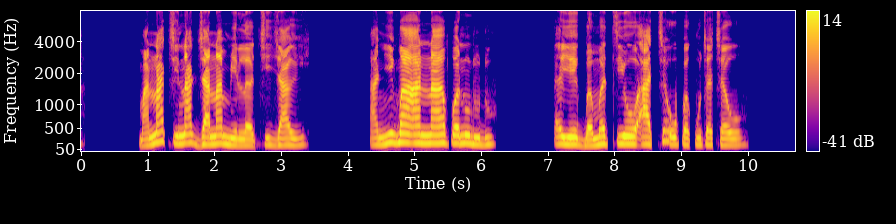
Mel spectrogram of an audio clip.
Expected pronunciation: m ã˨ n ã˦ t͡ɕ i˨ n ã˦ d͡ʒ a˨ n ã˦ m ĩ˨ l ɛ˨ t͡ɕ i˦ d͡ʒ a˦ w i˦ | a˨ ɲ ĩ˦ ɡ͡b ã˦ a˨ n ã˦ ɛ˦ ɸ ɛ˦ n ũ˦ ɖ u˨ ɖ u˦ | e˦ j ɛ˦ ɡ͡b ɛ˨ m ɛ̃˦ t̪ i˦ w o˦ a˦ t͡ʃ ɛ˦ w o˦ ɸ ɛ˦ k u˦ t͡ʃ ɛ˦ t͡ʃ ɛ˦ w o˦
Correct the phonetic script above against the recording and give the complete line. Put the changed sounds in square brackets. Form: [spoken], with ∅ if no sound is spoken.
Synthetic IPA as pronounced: m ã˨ n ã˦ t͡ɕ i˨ n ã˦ d͡ʒ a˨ n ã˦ m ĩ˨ l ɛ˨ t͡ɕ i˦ d͡ʒ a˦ [ɣ] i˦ | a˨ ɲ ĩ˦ ɡ͡b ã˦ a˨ n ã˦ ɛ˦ ɸ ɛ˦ n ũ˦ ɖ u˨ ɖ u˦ | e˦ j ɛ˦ ɡ͡b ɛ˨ m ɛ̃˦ t̪ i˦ w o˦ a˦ t͡ʃ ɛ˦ w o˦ ɸ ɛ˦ k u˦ t͡ʃ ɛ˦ t͡ʃ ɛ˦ w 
